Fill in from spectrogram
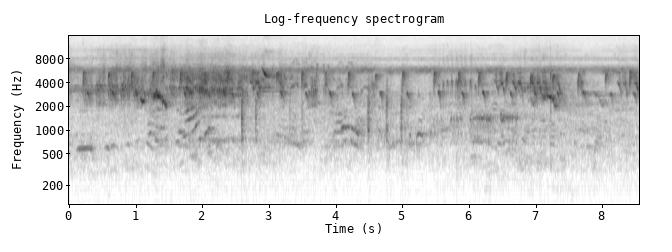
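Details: Baya weaver males building nests and attracting females; dense, high-pitched chattering and chirping from several birds at once, with quick scratchy notes overlapping continuously and no pauses.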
